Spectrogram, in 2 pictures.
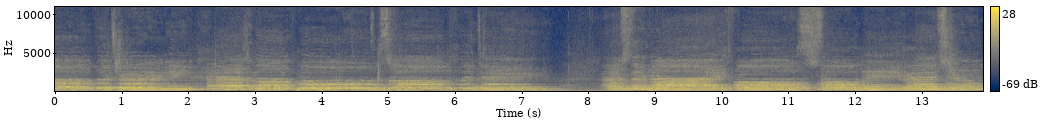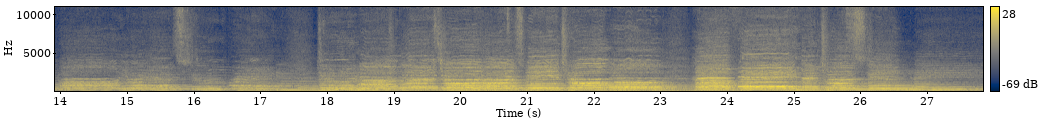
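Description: Mixed choir singing in parts. The sound dips briefly about eight seconds in, then grows fuller and louder in the second half.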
